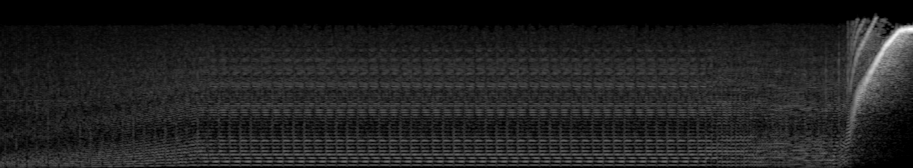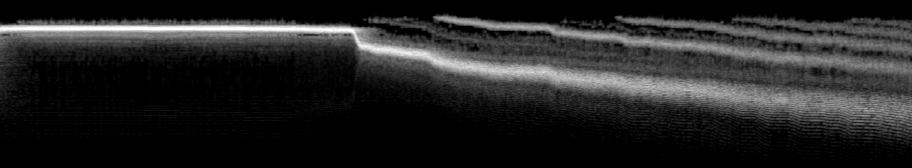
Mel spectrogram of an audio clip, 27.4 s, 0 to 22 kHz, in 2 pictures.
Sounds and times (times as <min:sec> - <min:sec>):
Hum: 0:00.0 - 0:27.3
Mains hum: 0:00.0 - 0:27.3.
